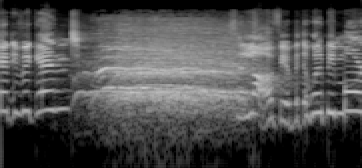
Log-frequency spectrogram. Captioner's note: audience cheers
